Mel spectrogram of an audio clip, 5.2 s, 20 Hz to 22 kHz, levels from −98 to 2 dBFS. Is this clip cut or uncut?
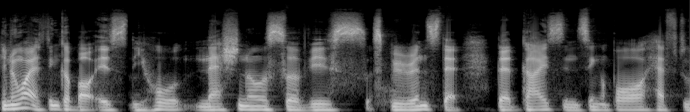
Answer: uncut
